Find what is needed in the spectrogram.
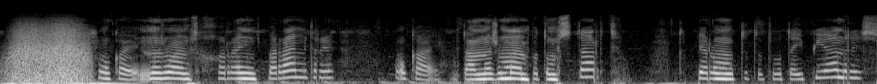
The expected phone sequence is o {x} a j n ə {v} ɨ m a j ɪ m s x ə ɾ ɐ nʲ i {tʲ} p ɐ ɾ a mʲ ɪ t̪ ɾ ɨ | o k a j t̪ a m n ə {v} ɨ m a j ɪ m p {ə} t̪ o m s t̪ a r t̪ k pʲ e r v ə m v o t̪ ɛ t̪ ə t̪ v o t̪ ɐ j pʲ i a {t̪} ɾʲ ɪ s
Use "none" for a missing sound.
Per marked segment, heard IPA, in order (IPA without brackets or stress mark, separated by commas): k, ʐ, tʲ, ʐ, ɐ, d̪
